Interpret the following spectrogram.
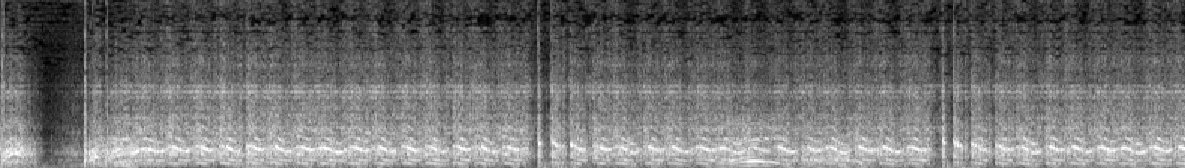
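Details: Dodge stepside big-block truck jumped to the battery, a little fuel fed into the carburetor and a weak battery: a quick rhythmic cranking whirr with a few ragged chuffs as it tries to catch, but it never runs.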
